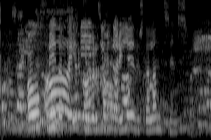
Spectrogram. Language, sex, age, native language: Icelandic, female, 13, Icelandic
